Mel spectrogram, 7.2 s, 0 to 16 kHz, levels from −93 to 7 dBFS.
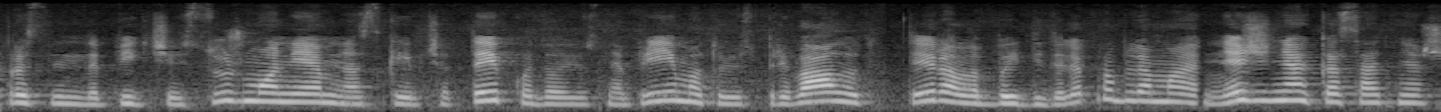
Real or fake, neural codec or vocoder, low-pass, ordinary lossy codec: real; none; 14.4 kHz; AAC, 48 kbps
